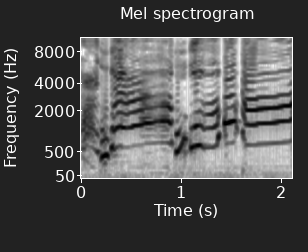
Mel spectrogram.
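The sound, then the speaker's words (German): A voice imitates monkeys screaming: a few loud, shrill, wavering shrieks in quick succession, sliding up and down in pitch, with brief breaks between cries. “und ein paar von Affen schreien”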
